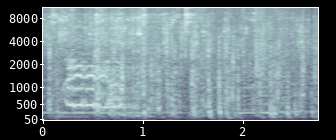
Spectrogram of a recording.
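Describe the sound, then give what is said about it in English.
A horse gallops in a 1984 sword-and-sorcery film scene. Many fast hoof beats pound over a steady rumble, and a short whinny rises near the start. The whole passage is loud and busy. “So the next thing she does, David, is this galloping, running spears with her horse.”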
